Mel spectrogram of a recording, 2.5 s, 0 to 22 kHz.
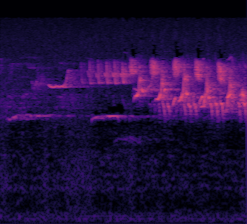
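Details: A redwing sings on 18 April 2021: a few high, clear whistled notes followed by a rapid, squeaky twittering chatter, with faint background hiss.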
